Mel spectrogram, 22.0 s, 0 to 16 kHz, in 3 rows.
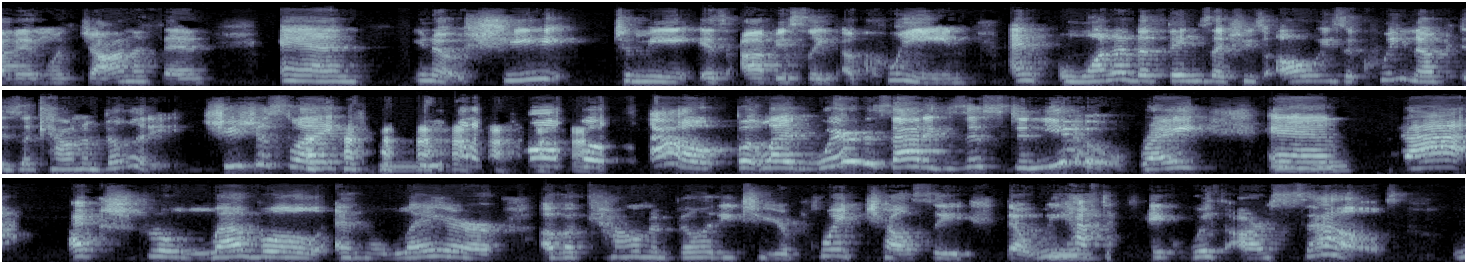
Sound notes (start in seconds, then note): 8.8 laughing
